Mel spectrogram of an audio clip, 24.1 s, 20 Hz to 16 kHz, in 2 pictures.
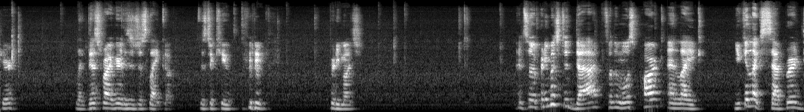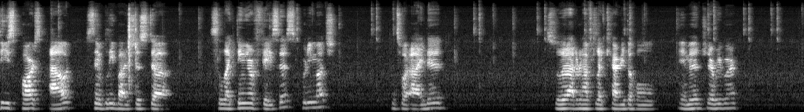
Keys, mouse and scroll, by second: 1.2 middle click, 1.7 shift+middle click, 2.8 g, 5.8 middle click, 6.1 shift+middle click, 7.5 middle click, 8.3-8.9 scroll up 5, 9.0 shift+middle click, 10.1 scroll up 2, 10.8-11.2 scroll down 3, 11.5 middle click, 12.8 click, 14.1 KP_Divide, 14.8 middle click, 15.2 scroll up 2, 16.0 Tab, 16.4 click, 16.7 middle click, 17.6 shift+click, 18.0 shift+click, 18.5 middle click, 19.2 shift+click, 19.4 middle click, 20.1 shift+click, 20.8 shift+click, 21.4 shift+click, 21.9 middle click, 22.7 shift+click, 23.2 shift+click, 23.6 shift+click.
